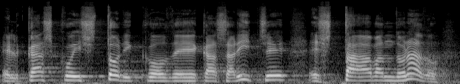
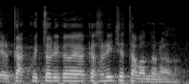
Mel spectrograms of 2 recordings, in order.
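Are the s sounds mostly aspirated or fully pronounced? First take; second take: fully pronounced; aspirated. First: The s sounds are mostly pronounced as full s. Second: Every s sound is aspirated like a soft h. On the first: "Yo ahora estoy aspirando menos" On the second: "Y he aspirado todas"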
